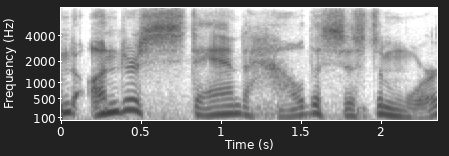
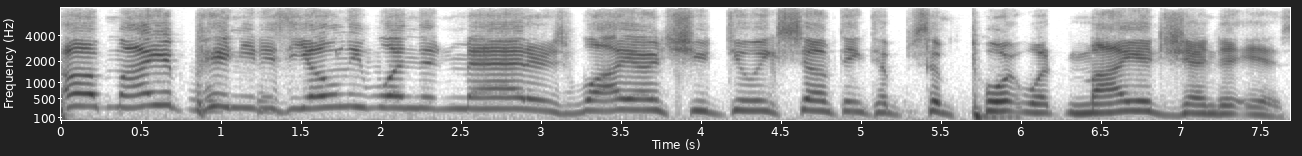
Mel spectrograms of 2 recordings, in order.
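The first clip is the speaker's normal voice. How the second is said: put-on drunk voice, higher pitched and slow; 9 semitones higher than usual. Mocking self-important people with a put-on voice: drunk Saul Rosenberg voice. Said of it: "You sound like a drunk Saul Rosenberg".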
